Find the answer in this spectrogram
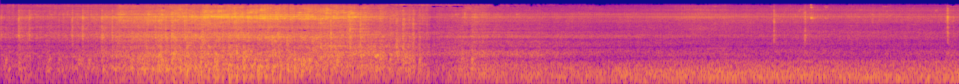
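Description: Long freight train of empty flat wagons rolling past, steel wheels clattering over the rail joints. Loudest a few seconds in, the sound drops suddenly about six seconds in and carries on at a steadier, lower level.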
